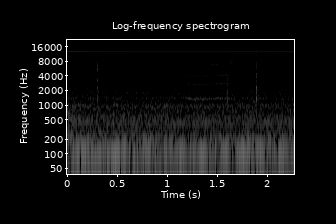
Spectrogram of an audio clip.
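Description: Near silence: a faint steady hum, with a faint short tone and a click late on.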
